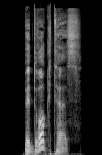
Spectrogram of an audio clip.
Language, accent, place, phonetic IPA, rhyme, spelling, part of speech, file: German, Germany, Berlin, [bəˈdʁʊktəs], -ʊktəs, bedrucktes, adjective, De-bedrucktes.ogg
- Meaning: strong/mixed nominative/accusative neuter singular of bedruckt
